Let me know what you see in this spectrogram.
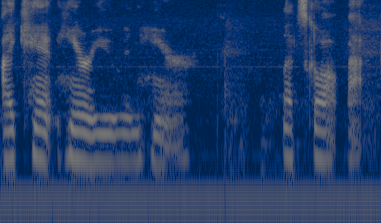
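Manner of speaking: soft, hushed whisper, close to the ear. During a dice game, the speaker's character leans in, whispering in his ear. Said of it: "I sort of like whisper in his ear".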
